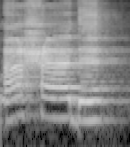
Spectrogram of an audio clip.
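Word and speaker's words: أَحَدٌ: কুল হু আল্লাহু আহাদ, আহাদ এখানে কি লাস্টে দাল কলকলা।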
